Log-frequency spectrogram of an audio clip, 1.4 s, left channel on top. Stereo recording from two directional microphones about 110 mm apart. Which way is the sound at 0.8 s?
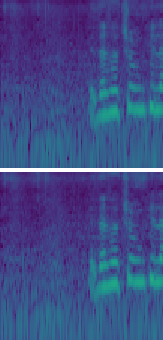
Centre (ahead or behind).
